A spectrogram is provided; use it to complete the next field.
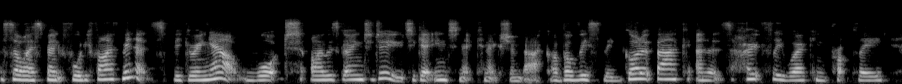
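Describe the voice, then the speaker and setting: A woman with an Australian accent, somewhat breathy, at a fairly quick pace, in a dry, close sound with no echo. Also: medium pitch for a woman, ordinary pitch variation, hardly any pauses. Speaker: career coach. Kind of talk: webinar presentation.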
